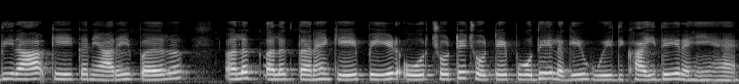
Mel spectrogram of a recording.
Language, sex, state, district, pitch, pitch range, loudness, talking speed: Hindi, female, Punjab, Fazilka, 230 Hz, 220-245 Hz, -15 LUFS, 155 wpm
